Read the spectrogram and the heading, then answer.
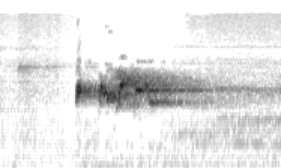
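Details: Red-whiskered bulbul ('mí đỏ'), 'siêu ché' song: after a faint thin note, a loud sudden phrase bursts in with quick sparkling chirps, then stretches into a long rolling tone that slowly fades.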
